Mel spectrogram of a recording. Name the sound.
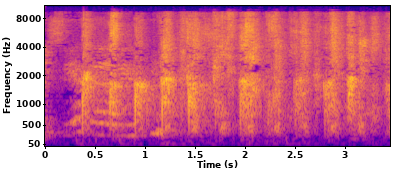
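audience applause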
